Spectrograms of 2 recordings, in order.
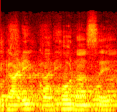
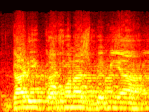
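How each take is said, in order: First: It is asked in a calm, casual way. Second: It is asked in an impatient, hurried way.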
